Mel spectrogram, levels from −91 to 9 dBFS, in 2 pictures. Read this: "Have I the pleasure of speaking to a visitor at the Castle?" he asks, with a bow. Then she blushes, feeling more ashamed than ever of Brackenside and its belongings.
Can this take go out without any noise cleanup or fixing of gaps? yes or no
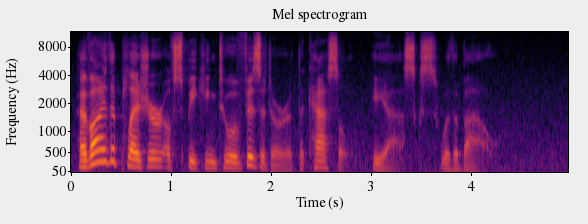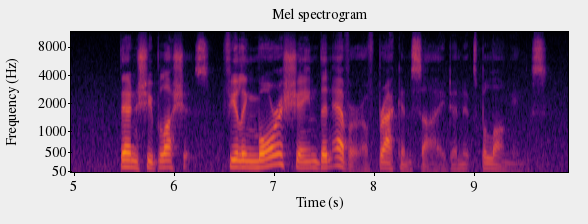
yes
